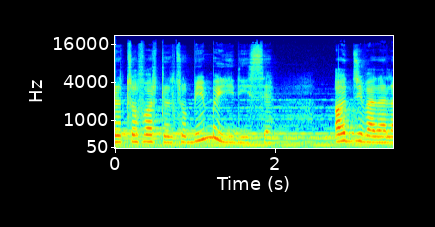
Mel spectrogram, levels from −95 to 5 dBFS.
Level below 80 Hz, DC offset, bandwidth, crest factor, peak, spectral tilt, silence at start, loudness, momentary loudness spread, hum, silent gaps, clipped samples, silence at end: -48 dBFS; under 0.1%; 18.5 kHz; 22 dB; 0 dBFS; -5 dB/octave; 0 s; -21 LUFS; 15 LU; none; none; under 0.1%; 0 s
